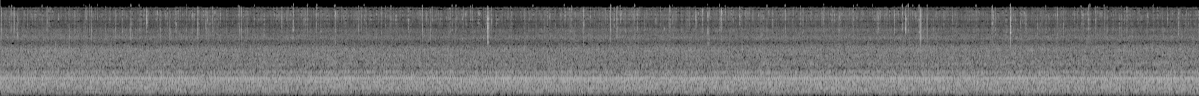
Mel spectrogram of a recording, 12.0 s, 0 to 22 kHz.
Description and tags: Forge - Coal burning with fan on short
Coal burning is a forge while the fan is on, short.
tools, coal, fireplace, crafts, 8bar, 80bpm, work, labor, furnace, field-recording, fan, blacksmith, forge, blower, metalwork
